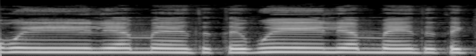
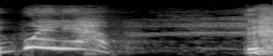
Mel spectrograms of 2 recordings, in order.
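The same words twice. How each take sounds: First: Said in the usual way. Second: Sudden high sharp yell of his name; yelling at son. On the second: Retold or imitated. Mother yelling at toddler to get into the bath, sharp yell. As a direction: snap at the child to get in the bath. Mom finally yells at son.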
